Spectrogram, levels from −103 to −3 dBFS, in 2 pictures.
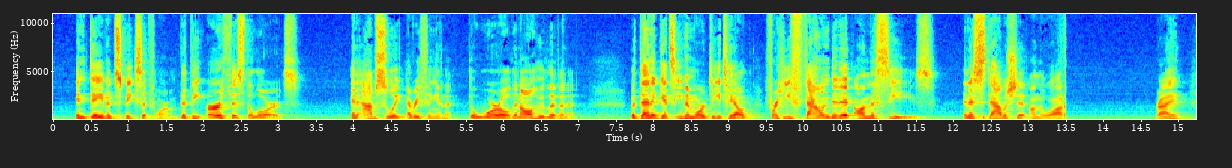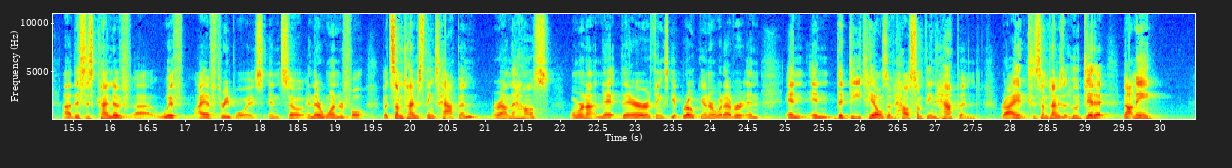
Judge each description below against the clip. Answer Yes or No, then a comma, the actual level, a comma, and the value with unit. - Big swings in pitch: No, average, 4.7 semitones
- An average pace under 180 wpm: No, average, 190 wpm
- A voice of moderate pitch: Yes, medium, 145 Hz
